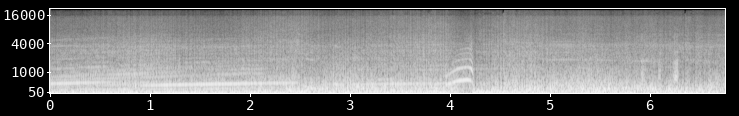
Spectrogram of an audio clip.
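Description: A Triumph Street Triple motorcycle pulls hard from about 30 mph in second gear, its engine note climbing steadily and then rising sharply near the end, loud and close under heavy wind roar.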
